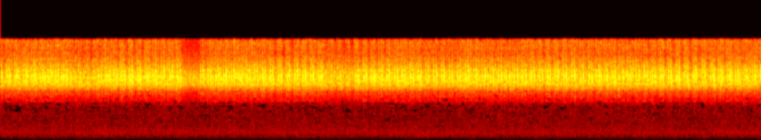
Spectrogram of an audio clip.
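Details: Crickets chirping in a sharp, sustained high trill with a brief dip in loudness about two seconds in, then continuing unchanged over a soft hiss.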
